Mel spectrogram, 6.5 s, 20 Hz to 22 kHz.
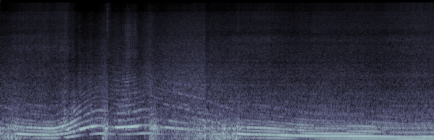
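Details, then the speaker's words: Aston Martin DB7 5.9 V12 with optional exhaust fitted, before fuel tank removal: revs rise and fall unevenly with a lumpy exhaust note, the V12 "turning into a V10"; misfire from fuel supply problem, bad for the injection system. "Là vous entendez bien le V12 qui commence à muer en V10."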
